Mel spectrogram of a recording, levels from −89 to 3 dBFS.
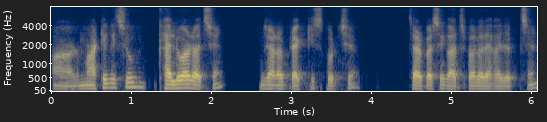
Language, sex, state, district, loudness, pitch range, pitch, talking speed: Bengali, male, Odisha, Nuapada, -23 LUFS, 105-140 Hz, 120 Hz, 120 wpm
